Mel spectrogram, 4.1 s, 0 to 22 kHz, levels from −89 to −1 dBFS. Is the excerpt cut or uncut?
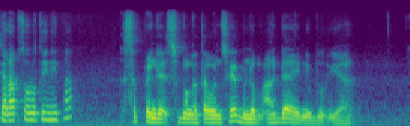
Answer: uncut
